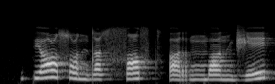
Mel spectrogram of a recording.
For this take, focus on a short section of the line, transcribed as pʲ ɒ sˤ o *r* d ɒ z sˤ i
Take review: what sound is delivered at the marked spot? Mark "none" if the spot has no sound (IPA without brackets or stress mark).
n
